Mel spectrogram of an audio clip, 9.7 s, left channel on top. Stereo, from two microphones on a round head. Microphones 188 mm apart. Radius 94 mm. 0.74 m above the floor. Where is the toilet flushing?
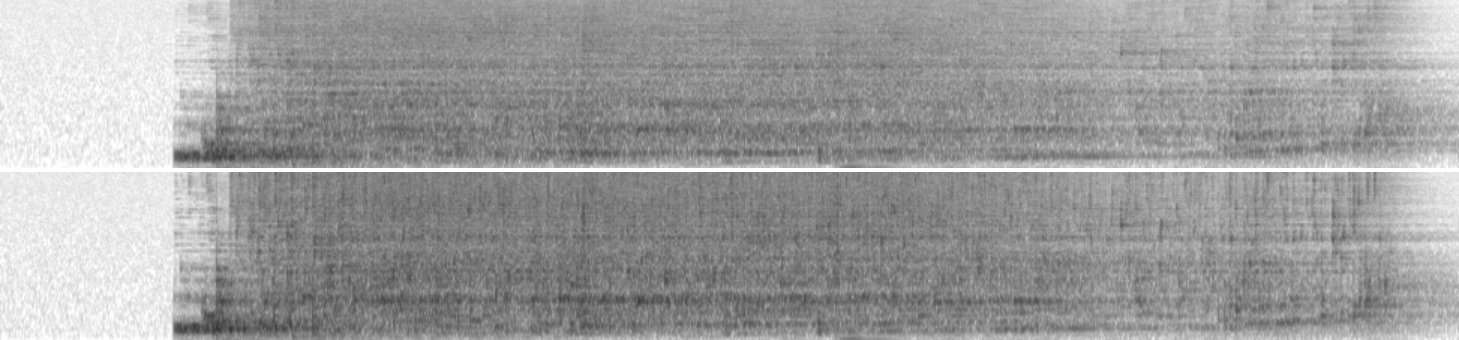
45° right (ahead or behind), 0.6 m.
